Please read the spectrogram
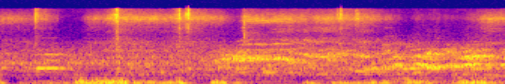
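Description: Homemade toothpaste-and-salt kinetic sand being pressed and cut by hand and with a plastic tool on a tabletop: soft crunching with repeated dull knocks against the table.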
